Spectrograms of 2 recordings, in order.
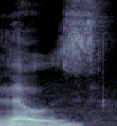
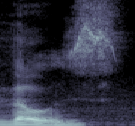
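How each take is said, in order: No difference in how they are said.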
